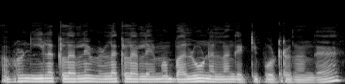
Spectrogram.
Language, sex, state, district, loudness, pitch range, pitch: Tamil, male, Tamil Nadu, Kanyakumari, -13 LUFS, 115-135 Hz, 125 Hz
